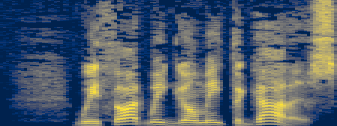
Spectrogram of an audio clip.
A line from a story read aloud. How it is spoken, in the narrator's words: Han remarked dryly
